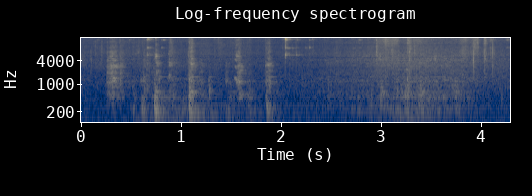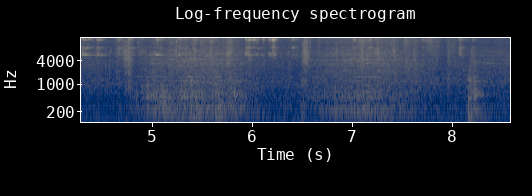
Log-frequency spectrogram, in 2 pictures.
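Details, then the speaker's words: 2008 Nissan Armada on jack stands in neutral, tire spun by hand: rough grinding swelling and fading every second or two with some early clatter; grinding heard at 65 mph on the freeway, rear wheel bearing found bad. "now as far as the grinding noise listen to this so anyhow listen to this"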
